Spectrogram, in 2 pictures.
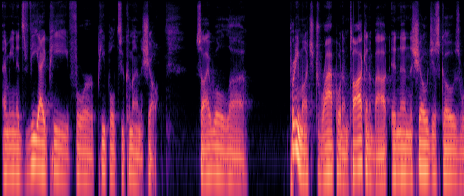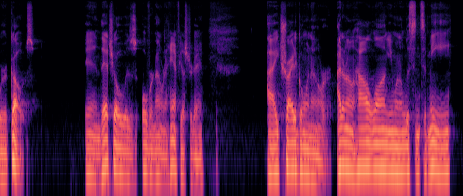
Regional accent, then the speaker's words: Illinois, United States; moved away as an adult; also born or lived in Florida; now in Colorado, United States; I was born and raised in Illinois, shithole state

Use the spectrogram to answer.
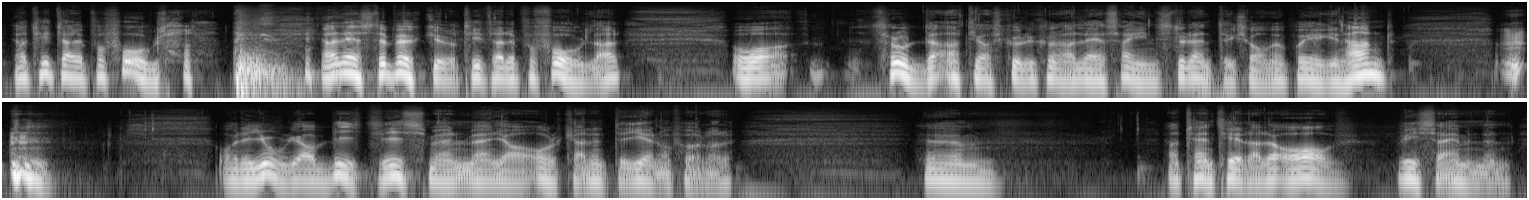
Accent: Gothenburg, Västra Götaland, Sweden; also born or lived in Kalmar; now in Torsby, Sweden; jag var två år när vi flyttade därifrån till Göteborg. Okay. Och sen blev Göteborg min hemstad

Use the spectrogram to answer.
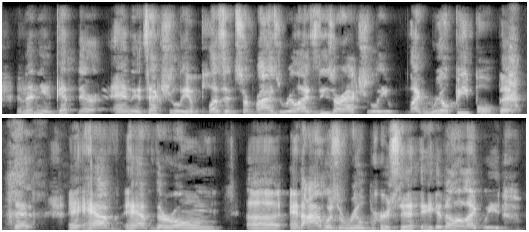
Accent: Buffalo, New York, United States; I'm from Buffalo, New York, and found my way to working with President Obama in the White House and on his campaigns.

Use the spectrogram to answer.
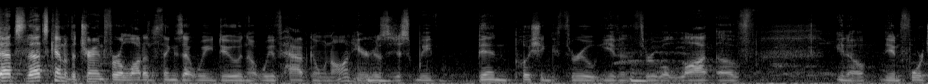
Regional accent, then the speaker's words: Las Vegas, Nevada, United States; born and raised in Vegas, right, in this school district

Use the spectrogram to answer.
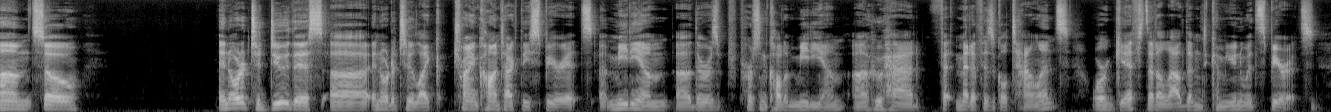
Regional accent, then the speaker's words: Houston, Texas, United States; there was a bayou that we used to play in 'cause I'm from Houston. I had a good childhood

